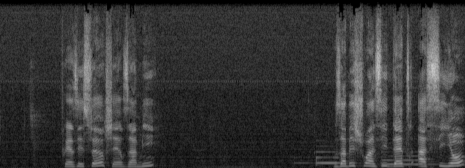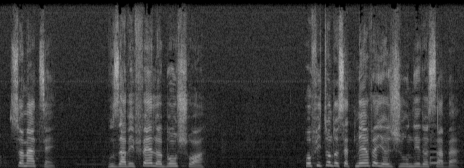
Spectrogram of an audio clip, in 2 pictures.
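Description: A middle-aged woman speaks calmly into a microphone in a large echoing room.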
